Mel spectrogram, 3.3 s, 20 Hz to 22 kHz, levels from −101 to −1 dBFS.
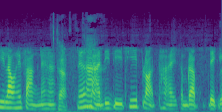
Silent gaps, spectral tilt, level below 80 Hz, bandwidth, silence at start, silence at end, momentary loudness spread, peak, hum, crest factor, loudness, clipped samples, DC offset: none; -6 dB/octave; -62 dBFS; 13 kHz; 0 s; 0 s; 8 LU; -2 dBFS; none; 22 dB; -24 LUFS; under 0.1%; under 0.1%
